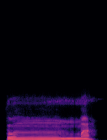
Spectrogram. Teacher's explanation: mim sukun bertemu, mim bertasdid. Ini disebut gunnah musyaddadah. Dibaca 3 harokat.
